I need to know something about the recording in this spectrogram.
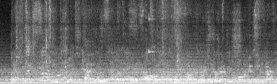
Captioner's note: people chattering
